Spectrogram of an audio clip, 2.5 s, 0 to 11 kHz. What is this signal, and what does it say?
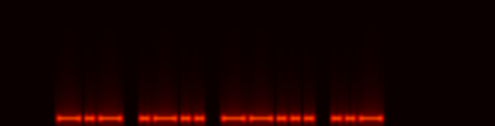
Morse code, heard as a keyed tone, about 34 wpm, 700 Hz. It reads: KL7U
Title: DXCC-100 Call Signs - 4 Characters - Repeated 2x - 35wpm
